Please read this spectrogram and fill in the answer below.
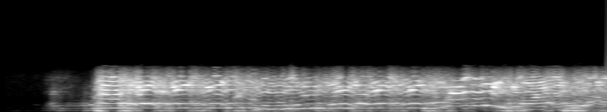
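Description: Jackson Dinky electric guitar playing an improvised lead solo, a quick run of single notes that starts about a second in. Heard through a mobile phone's microphone.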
